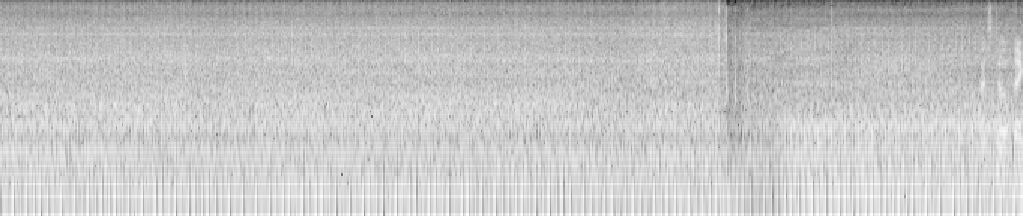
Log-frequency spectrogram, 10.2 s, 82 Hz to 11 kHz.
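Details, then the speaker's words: Craftsman DYT4000 riding mower, Briggs & Stratton single-cylinder engine with new fuel pump and deck belt, after deck engagement: steady thumping around 220 per minute, mostly smooth with faint unevenness. Slightly uneven running; owner says the carb still needs work. "carb needs a little bit of work but you guys can hear it's running a lot better and a lot smoother"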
